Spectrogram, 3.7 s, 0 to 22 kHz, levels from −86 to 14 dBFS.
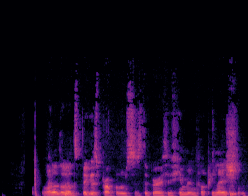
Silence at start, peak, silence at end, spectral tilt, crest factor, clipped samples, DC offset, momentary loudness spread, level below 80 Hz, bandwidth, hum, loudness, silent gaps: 0.5 s; -6 dBFS; 0.05 s; -4 dB/octave; 18 dB; under 0.1%; under 0.1%; 7 LU; -64 dBFS; 13.5 kHz; none; -24 LUFS; none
